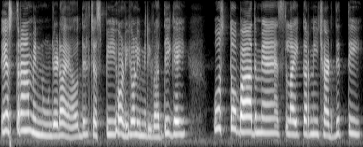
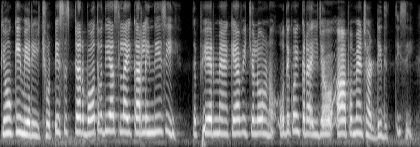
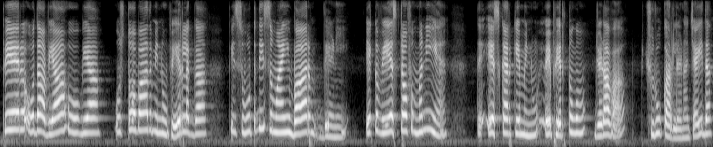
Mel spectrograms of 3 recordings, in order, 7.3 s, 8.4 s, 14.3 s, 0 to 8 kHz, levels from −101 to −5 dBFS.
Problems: background sounds at intervals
